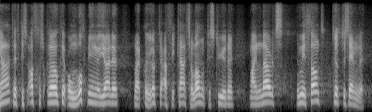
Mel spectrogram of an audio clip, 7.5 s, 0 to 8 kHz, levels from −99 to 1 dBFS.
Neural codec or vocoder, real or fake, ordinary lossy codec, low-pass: codec, 16 kHz, 0.5 kbps, FunCodec, trained on Chinese and English, 25 frames a second; fake; none; 7.2 kHz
